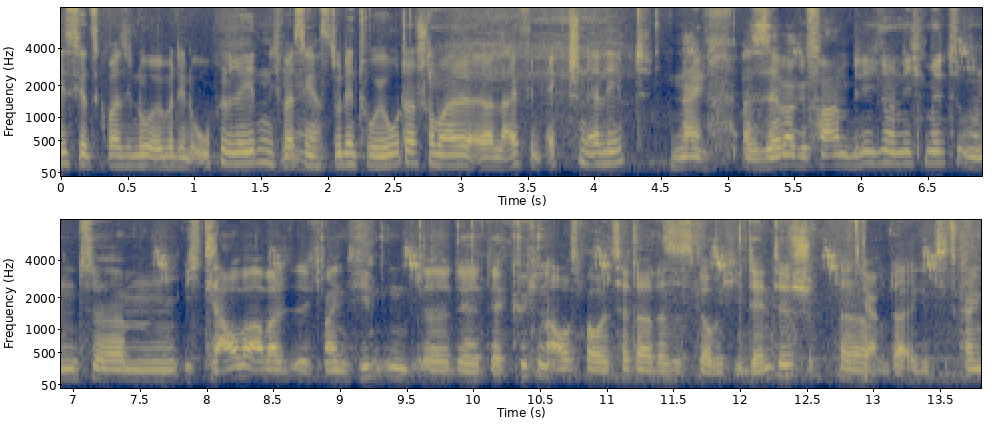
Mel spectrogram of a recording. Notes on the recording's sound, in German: Vogelgezwitscher und Kaninchen, die im Hintergrund über die Wiese hoppeln. An der Mosel sitzen, haben sie diese Folge des Campingpodcasts „Vans & Friends“ aufgenommen.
